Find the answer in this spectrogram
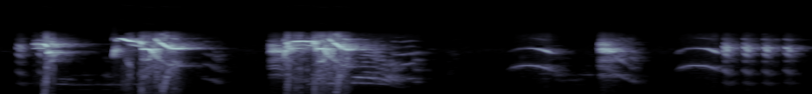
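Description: Alexandrine parakeets calling: three loud, harsh screeches in the first three seconds, then two short arched whistles and a quick run of clipped chattering notes near the end.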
